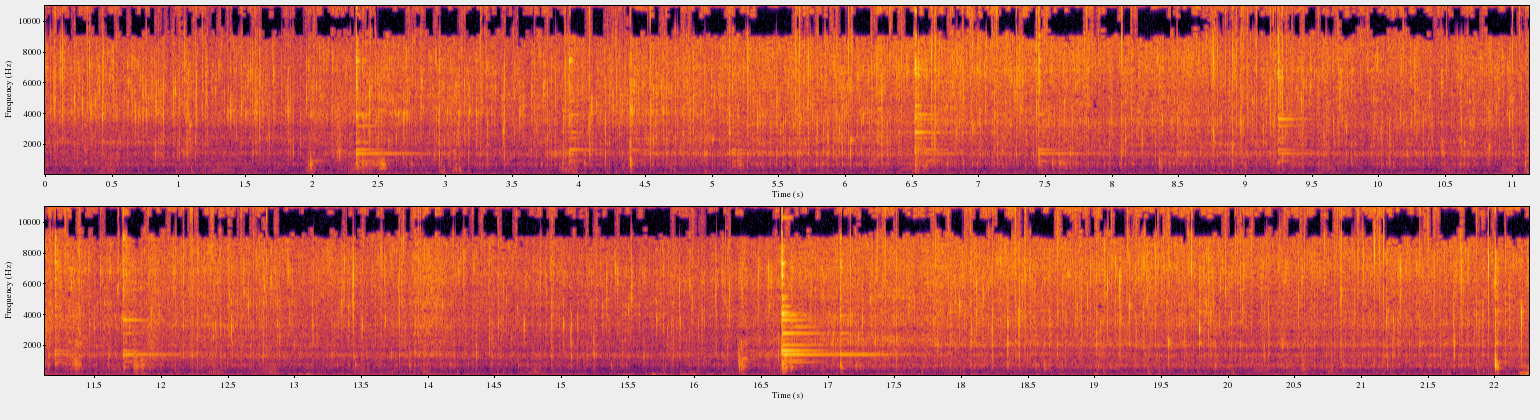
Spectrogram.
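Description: Potato wedges frying in hot oil in a metal pot, a steady sizzle. A knife clinks and scrapes against the pot now and then as the wedges are turned; the loudest clink, about three quarters of the way through, rings briefly.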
